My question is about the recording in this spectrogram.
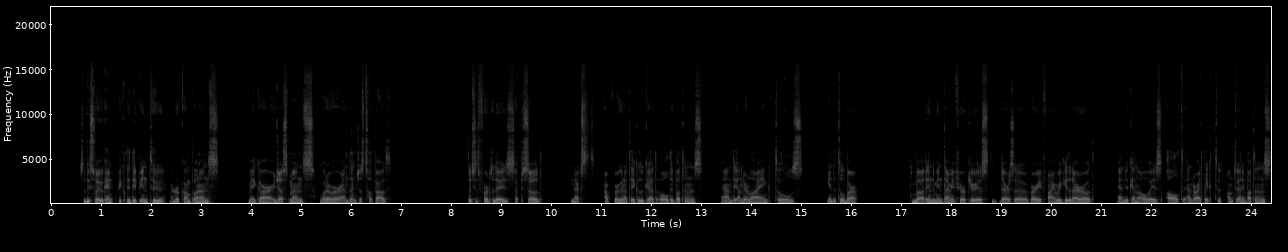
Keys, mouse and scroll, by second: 4.1-5.3 middle drag, 6.5-6.9 drag, 10.2 click, 11.6 drag, 14.5 click, 15.6 click, 19.9 click, 24.3 alt+middle click.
